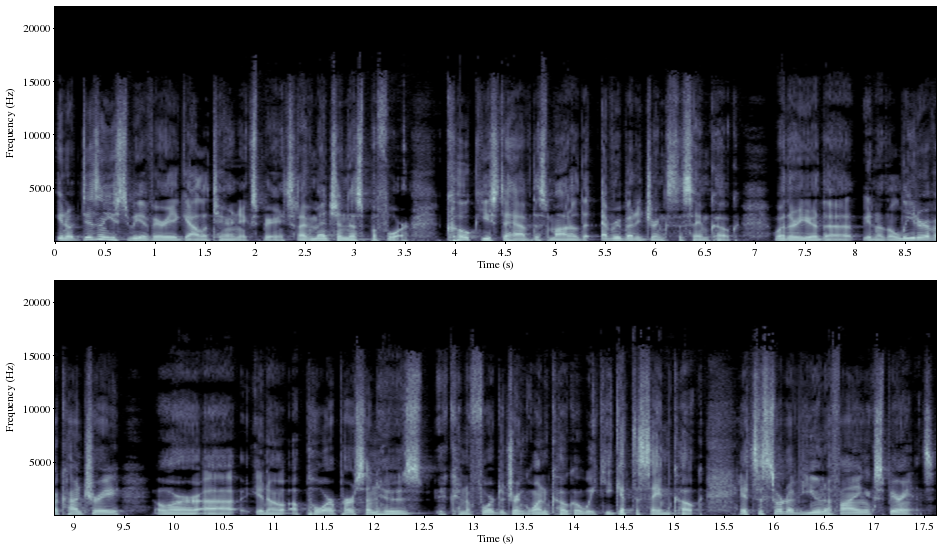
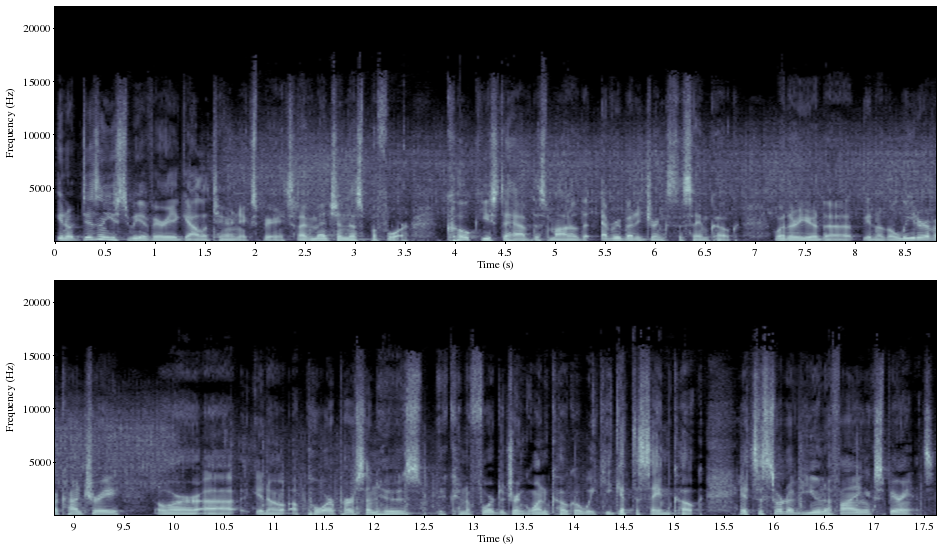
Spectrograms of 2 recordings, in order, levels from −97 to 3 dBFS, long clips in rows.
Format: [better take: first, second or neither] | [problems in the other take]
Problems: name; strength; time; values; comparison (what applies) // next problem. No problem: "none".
first | household noises; noticeable; throughout; 20 dB below the speech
